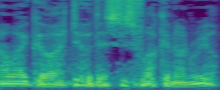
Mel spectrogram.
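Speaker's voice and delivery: low, awed, marveling stage whisper. Retelling how the group whispered while eating the barbecue: retelling a whisper. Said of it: "We're like whispering".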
